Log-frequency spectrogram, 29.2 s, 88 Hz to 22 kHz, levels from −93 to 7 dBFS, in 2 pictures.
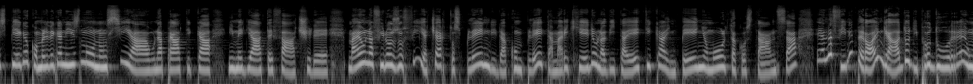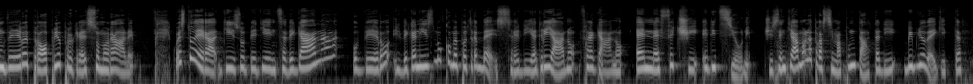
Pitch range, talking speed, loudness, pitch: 225-295 Hz, 130 wpm, -36 LUFS, 250 Hz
